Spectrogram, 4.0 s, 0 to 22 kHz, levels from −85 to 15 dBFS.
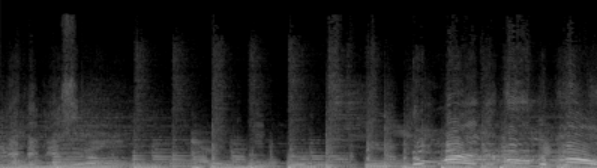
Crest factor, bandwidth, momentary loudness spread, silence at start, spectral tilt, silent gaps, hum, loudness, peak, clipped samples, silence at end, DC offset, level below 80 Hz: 14 dB; over 20 kHz; 8 LU; 0 s; -5.5 dB/octave; none; none; -27 LUFS; -12 dBFS; under 0.1%; 0 s; under 0.1%; -44 dBFS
